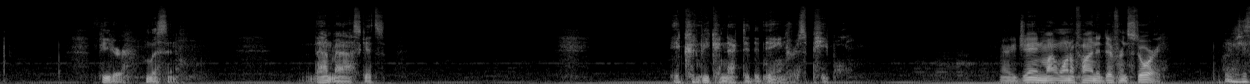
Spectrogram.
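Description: A man speaks calmly and earnestly, close by.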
